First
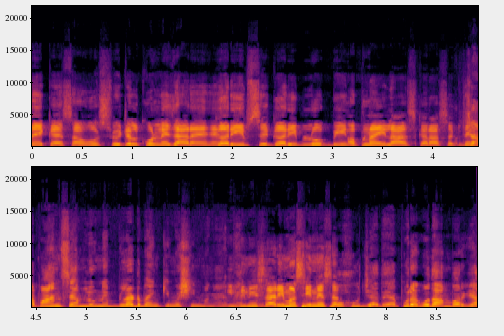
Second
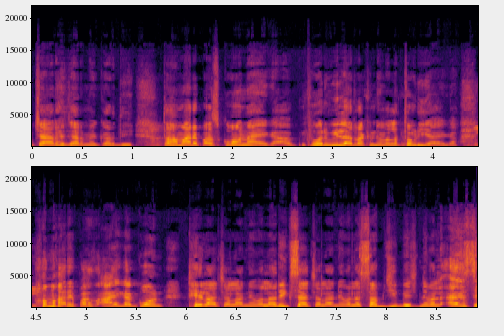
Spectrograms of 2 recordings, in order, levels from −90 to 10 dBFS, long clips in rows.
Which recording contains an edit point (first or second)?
first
